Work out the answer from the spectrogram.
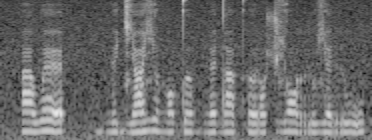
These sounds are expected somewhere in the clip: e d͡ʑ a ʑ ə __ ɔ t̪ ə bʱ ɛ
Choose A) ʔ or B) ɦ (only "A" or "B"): B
